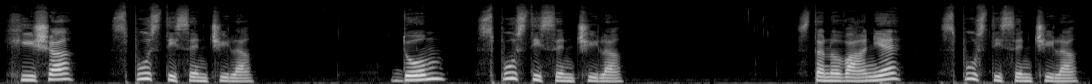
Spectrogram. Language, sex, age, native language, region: Slovenian, female, 50-59, Slovenian, Posavska region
